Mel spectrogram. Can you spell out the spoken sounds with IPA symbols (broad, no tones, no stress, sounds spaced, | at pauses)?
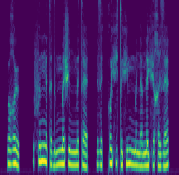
u ʁ ʉ | f ɨ n ŋ ɛ t ɛ d ɨ mː ɛ ʃ i mː e t ɛ | z e kː o fʲ e t o fʲ ɨ mː e n ɛ ə̯ n ɛ fʲ e χ i z ɛ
